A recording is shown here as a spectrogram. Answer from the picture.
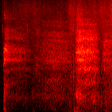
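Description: Dry tall grass rustling as a bird dog noses and pushes into a clump, with a louder rustle about one and a half seconds in.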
